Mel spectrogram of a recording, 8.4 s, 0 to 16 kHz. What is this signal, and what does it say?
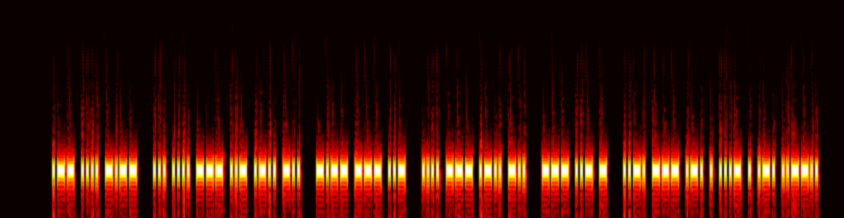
Morse code, heard as a keyed tone, about 47 wpm, 700 Hz. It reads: WHY SHOULD YOU HOLD OUT FOREVER?
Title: Sentences from Top 1600 Words 50wpm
